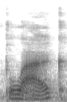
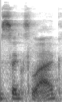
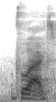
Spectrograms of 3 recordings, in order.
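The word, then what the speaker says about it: 6lack: in all the time I call him six lakh because like it's spelled that way but like there's just nothing he can do to make me say black like in my mind it's six lag but anyways um like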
